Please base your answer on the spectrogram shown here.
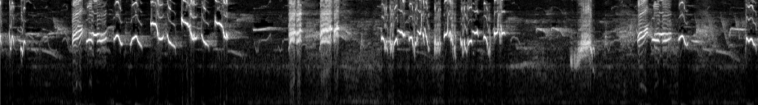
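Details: Kept Oriental magpie-robin delivering a long, full song packed with mimicked phrases and calling notes: fast, looping whistles, chattering trills and sharp chips in dense bursts, with only short gaps between them.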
